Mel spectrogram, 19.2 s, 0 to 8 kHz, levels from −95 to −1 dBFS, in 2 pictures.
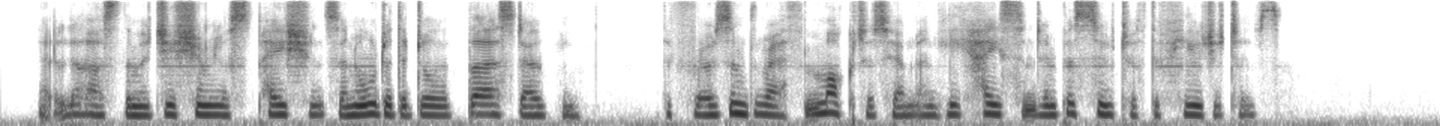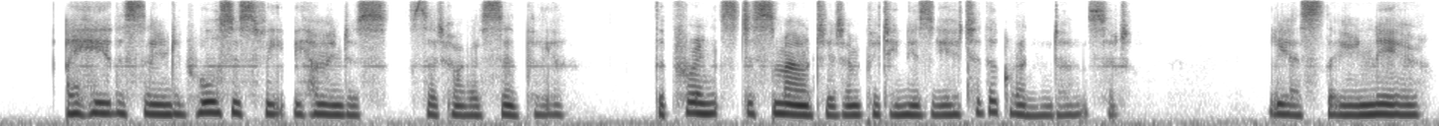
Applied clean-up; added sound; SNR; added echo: neural diffusion model UNIVERSE++.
